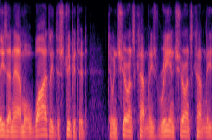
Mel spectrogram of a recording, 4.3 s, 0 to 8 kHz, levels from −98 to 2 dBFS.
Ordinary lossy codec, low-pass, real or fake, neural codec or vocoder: Opus, 24 kbps; 7.2 kHz; real; none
